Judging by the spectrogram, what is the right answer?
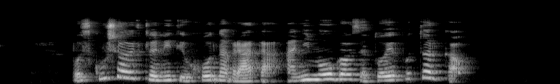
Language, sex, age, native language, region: Slovenian, female, 60+, Slovenian, Central Slovenia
